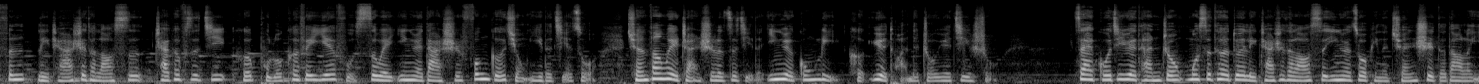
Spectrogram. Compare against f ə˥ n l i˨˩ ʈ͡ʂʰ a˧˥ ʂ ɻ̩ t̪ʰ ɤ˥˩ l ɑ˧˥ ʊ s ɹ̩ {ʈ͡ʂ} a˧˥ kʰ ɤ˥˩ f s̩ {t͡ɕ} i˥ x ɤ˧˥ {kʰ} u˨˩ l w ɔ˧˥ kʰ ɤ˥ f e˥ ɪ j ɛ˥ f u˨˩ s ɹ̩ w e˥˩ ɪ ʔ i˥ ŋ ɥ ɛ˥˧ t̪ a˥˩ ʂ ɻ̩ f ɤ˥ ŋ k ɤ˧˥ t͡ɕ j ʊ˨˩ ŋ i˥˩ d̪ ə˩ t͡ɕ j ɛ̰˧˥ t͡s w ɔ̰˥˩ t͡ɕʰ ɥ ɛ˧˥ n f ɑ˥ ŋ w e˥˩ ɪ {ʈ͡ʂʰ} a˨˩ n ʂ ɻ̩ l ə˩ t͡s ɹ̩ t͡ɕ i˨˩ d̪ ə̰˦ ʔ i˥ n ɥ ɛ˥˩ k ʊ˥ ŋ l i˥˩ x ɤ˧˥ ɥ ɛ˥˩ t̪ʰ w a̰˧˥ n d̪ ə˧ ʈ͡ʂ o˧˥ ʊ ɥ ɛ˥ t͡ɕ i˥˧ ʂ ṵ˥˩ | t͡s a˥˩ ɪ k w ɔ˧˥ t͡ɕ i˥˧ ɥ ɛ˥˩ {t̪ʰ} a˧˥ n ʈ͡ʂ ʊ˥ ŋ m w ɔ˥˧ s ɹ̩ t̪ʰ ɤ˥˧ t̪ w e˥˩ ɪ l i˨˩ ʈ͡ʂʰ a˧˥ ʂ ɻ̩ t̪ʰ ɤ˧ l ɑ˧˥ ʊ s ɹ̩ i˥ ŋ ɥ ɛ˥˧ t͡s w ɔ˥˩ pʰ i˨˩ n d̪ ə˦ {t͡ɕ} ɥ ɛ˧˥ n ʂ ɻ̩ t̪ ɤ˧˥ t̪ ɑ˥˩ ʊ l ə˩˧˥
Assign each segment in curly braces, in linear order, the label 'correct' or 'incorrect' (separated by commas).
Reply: incorrect, correct, incorrect, incorrect, correct, incorrect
